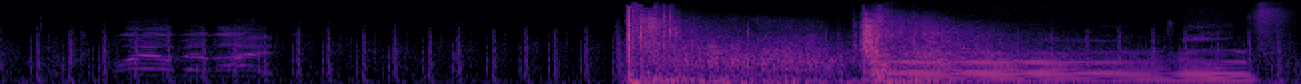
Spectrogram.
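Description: Gunfire in the World War II video game Gates of Hell: Ostfront, with soft rapid clicks followed by two loud, close blasts whose rumbling echoes carry under a sustained engine-like drone.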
